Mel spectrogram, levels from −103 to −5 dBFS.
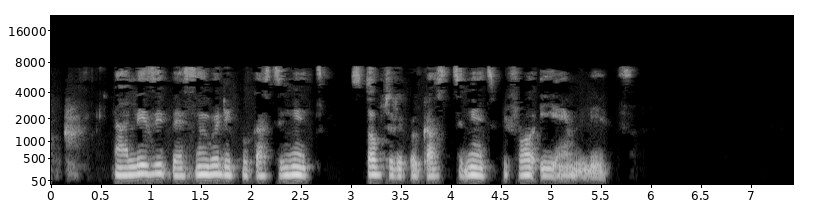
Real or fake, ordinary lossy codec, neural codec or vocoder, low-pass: fake; MP3, 32 kbps; codec, 16 kHz, 4 kbps, X-Codec, WavLM features, trained on Multilingual LibriSpeech; 7.2 kHz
